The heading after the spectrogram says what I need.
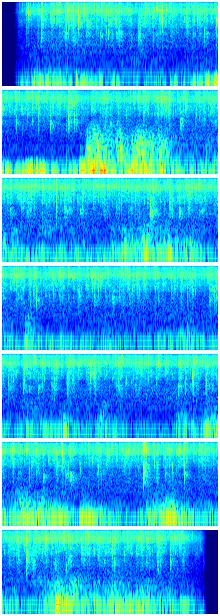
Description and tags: Thunder with water falling on cement, crackling bright sound of water hitting hard floor, spatial environment, ambience.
